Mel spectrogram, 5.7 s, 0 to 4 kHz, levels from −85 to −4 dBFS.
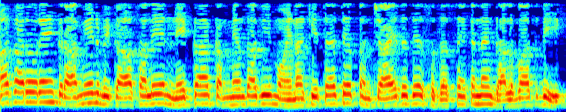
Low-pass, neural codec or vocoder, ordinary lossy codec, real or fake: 3.6 kHz; none; none; real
